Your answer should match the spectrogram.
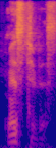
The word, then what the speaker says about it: mischievous: yeah miss mischievous yet mischievous that's how you say it hi i can talk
